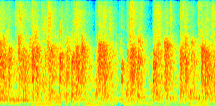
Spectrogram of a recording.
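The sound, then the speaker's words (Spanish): Applause for the poet Romeo Murga: a burst of loud hand clapping from a group, surging and dipping in uneven pulses for a couple of seconds. “Un aplauso para Romeo Murga, por favor.”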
